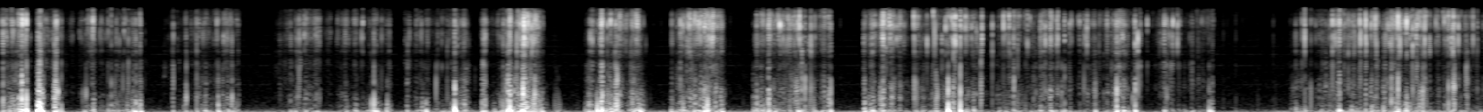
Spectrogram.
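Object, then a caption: Plastic cling film over a microphone. A paintbrush brushes the clear cling film wrapped over a white microphone at its bottom rim. It makes close, crinkly, scratchy strokes with a bright hiss and a low rumble, in bursts broken by short silent pauses.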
